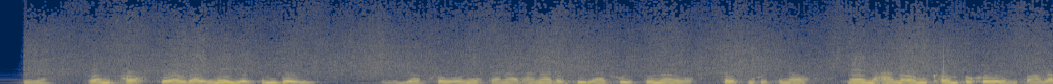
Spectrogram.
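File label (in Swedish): Väsby Skåne, dialekter svenska sagor; Folkminnen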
